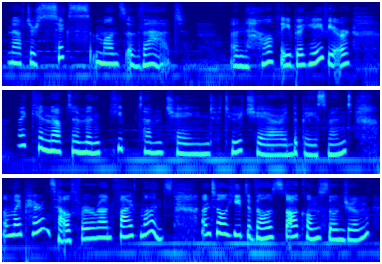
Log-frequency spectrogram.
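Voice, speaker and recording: A woman playing a sweet, doting middle-aged mother who is a calmly menacing kidnapper, speaking in a sugary, unhurried ASMR roleplay style. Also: a little high. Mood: calm, confessional. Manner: sugary, unhurried, calm about disturbing things.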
